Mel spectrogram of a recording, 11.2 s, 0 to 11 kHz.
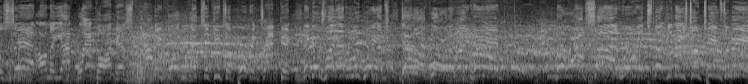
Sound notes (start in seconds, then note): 5.6 people chattering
